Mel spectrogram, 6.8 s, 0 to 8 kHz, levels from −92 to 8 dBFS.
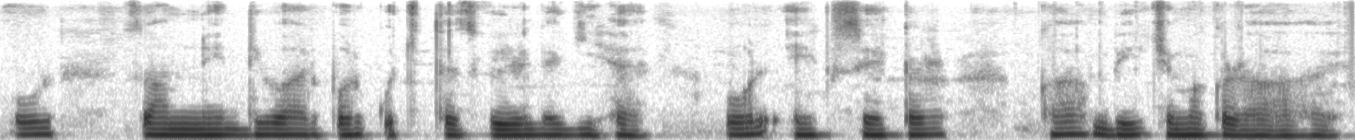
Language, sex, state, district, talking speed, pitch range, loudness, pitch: Hindi, male, Uttar Pradesh, Saharanpur, 140 wpm, 120-125 Hz, -17 LUFS, 120 Hz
